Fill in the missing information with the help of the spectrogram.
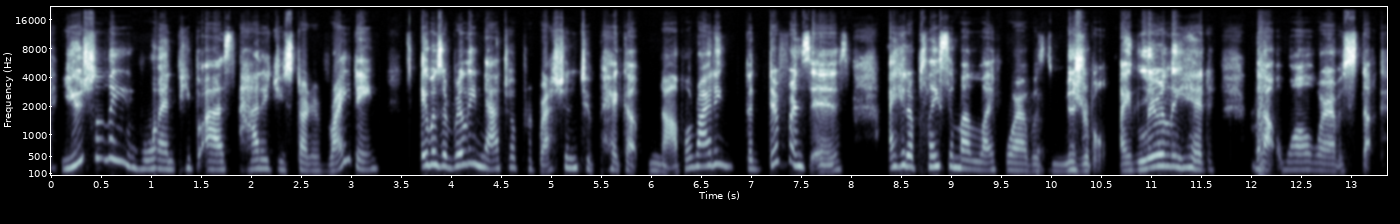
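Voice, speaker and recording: A bright, forceful woman in her forties, originally from the Dominican Republic, chatting about her life as a guest author. She talks fast and warmly with easy laughs, close to a dry, dead-sounding mic. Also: medium pitch, no echo, rough recording. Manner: quick, chatty, laughs often. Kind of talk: casual interview chat.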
